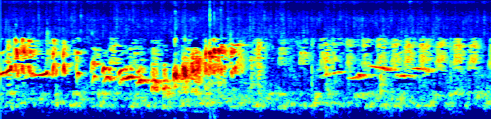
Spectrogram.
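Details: Training song of the white-rumped shama, known locally as murai batu, meant to make cage birds sing often: dense chattering and whistled phrases, loud at first, then softer gliding whistles.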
